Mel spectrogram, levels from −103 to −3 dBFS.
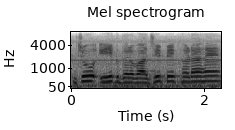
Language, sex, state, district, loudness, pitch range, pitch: Hindi, female, Punjab, Fazilka, -13 LUFS, 215-255 Hz, 245 Hz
